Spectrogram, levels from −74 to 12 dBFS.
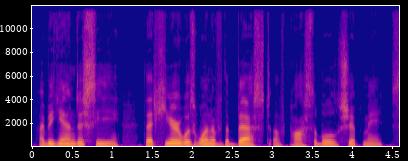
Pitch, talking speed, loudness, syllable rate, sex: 135 Hz, 185 wpm, -18 LUFS, 5.2 syllables/s, male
